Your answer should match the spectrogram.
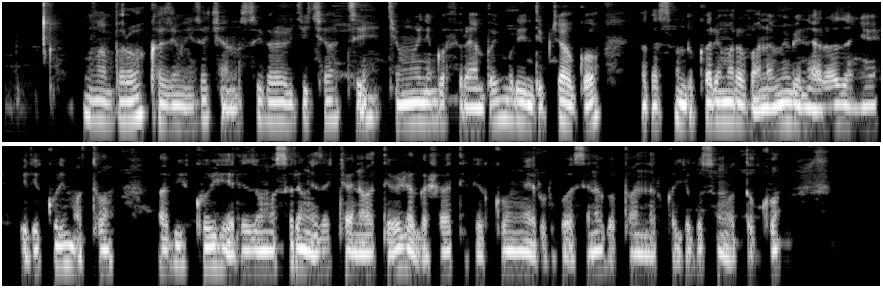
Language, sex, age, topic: Kinyarwanda, male, 18-24, finance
